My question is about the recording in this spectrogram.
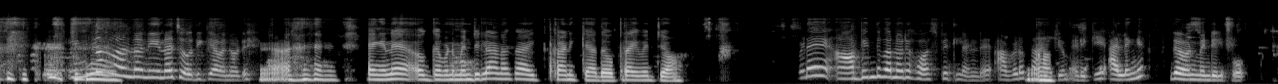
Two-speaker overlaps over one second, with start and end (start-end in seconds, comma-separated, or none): none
